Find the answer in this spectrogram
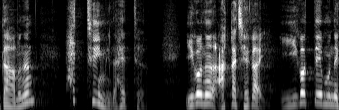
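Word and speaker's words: ח: 더 좀 강하게 내는 사람들은 이 가래를 이렇게 끌어올릴 때 이렇게 나는 소리. 그게 이제 이 히읗이거든요. 그러니까 우리의 그 히읗과는 다른 헤트예요. 그래서 이게 그냥 헤트하면 못 알아들 수가 있어요. 근데 어떻게 하겠어요? 우리말에는 그렇게 발음 안 하니까. 그러니까 우리는 그냥 헤트라고 해도 됩니다.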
